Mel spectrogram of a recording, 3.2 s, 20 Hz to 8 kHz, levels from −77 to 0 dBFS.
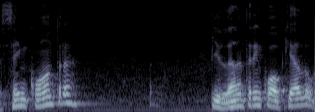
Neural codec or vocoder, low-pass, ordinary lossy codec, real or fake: none; none; none; real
